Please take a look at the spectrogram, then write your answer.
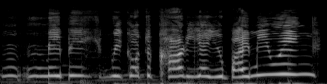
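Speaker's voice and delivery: slow, wheedling falsetto; mock scammer woman. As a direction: imitate her coaxing, very high and drawn out. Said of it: "all of a sudden she goes".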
